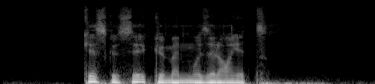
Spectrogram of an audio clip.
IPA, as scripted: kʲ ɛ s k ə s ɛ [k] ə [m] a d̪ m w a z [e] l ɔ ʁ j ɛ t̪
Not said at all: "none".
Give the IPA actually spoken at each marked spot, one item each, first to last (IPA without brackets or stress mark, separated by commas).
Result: k, m, ɛ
